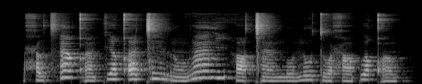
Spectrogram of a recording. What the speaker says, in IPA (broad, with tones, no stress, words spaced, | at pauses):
ħɯ˩t͡sʼæ̃˥qʼẽ˩ ke˧qʼe˧ǀĩ˧ rõ˩væ̃˥ li˥hɑ˩ǀæ̃˩ ŋo˩no˧ to˩ħɑ̃˩pu˧ qʼũ˩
